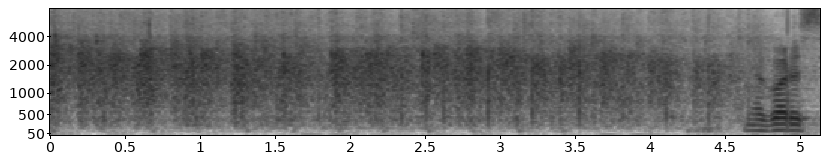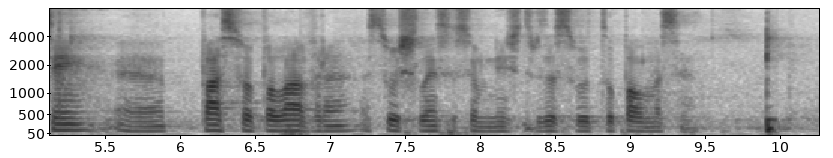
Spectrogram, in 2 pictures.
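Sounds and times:
applause: 0:00.0 - 0:05.4
speech: 0:04.7 - 0:10.0.

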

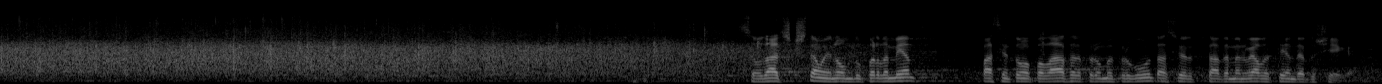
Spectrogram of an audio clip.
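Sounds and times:
applause in parliament chamber: 0:00.0 - 0:08.8
speech: 0:07.5 - 0:13.7.

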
